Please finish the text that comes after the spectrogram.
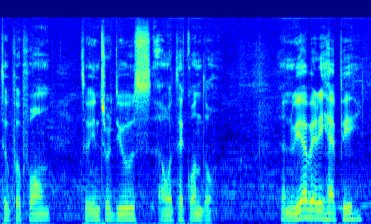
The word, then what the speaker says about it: Taekwondo: Con noi c'è proprio il presidente della Federazione Mondiale del Taekwondo, dico giusto, la pronuncia è giusta, sì, Taekwondo.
